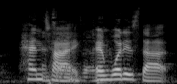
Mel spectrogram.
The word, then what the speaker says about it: hentai: Hanai? How do you say? Hentai.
